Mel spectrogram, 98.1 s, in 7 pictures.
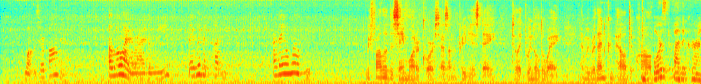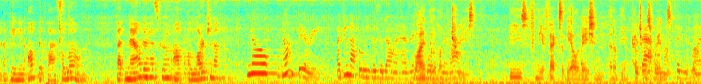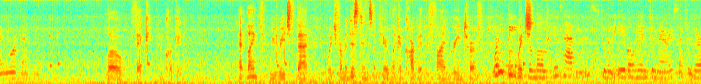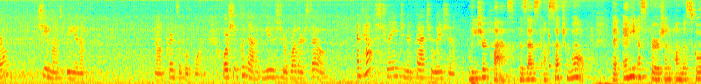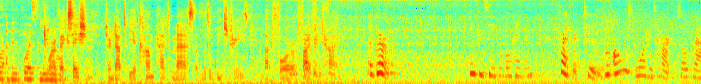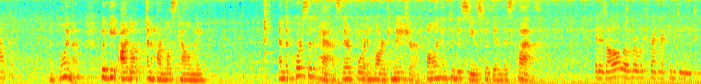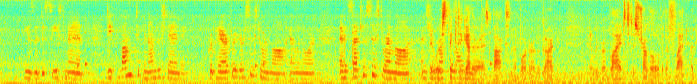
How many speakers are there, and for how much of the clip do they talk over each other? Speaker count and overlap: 3, about 8%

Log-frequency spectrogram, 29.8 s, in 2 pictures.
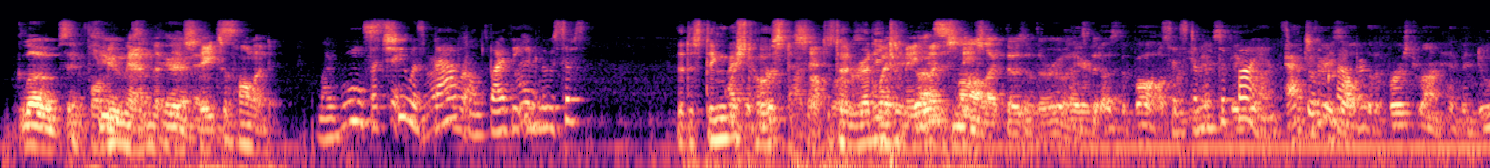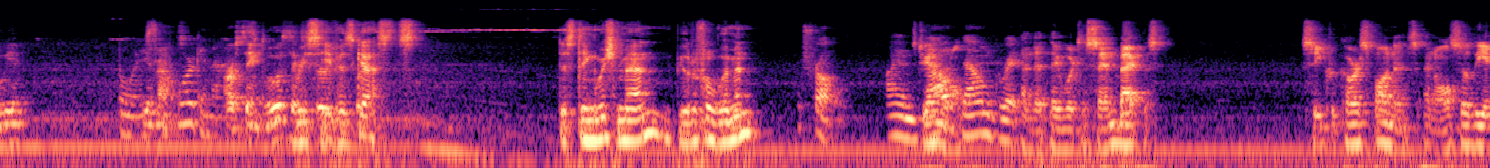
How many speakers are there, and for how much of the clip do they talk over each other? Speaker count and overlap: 6, about 42%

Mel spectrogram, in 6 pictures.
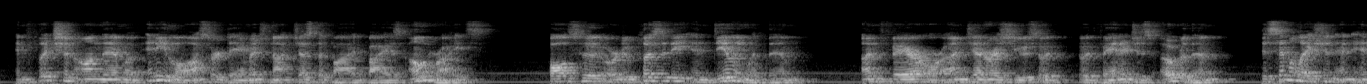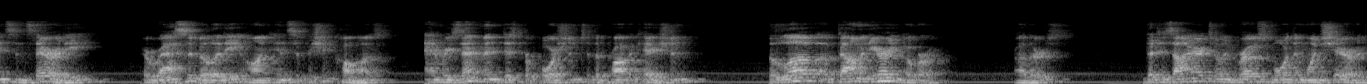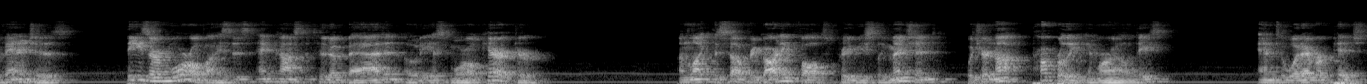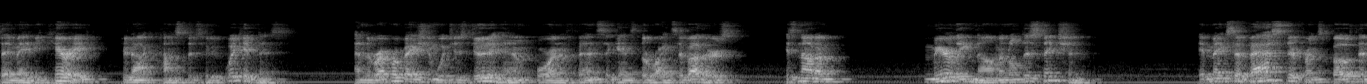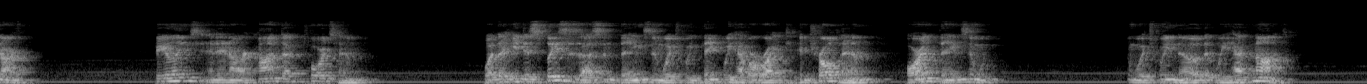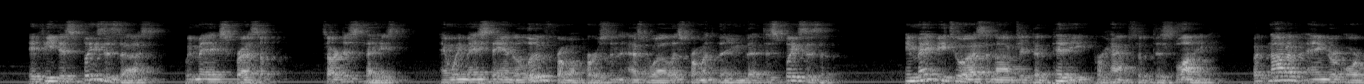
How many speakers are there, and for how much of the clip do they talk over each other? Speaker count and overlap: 1, no overlap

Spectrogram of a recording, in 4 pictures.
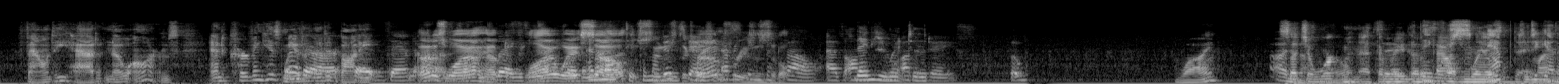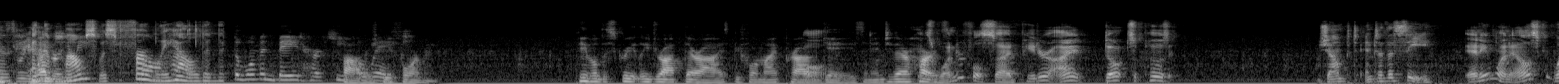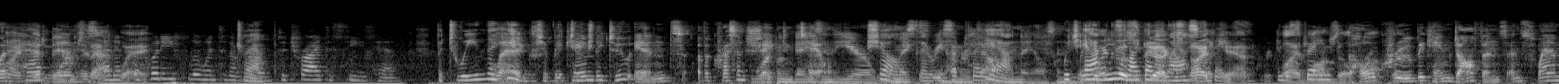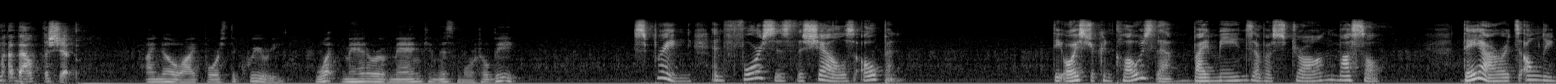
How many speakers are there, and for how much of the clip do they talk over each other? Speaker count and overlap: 8, about 41%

